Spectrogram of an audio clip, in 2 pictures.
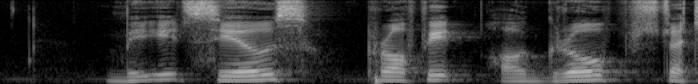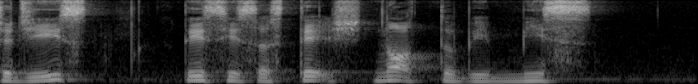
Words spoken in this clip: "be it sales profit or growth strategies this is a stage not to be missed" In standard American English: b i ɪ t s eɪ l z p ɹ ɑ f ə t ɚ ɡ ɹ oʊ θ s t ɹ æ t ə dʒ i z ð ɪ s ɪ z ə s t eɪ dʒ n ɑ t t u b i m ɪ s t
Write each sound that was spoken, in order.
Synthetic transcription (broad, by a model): b i ɪ t s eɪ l s p ɹ ɑ f ə t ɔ ɡ ɹ oʊ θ s t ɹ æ t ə dʒ i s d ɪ s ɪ s ə s t eɪ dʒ n ɑ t t u b i m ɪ s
